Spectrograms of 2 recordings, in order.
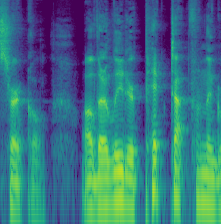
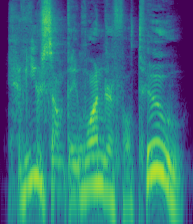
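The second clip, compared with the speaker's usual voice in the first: curious prince; 7 semitones higher than usual. Acted. Prince asking the boys about their marvel, high and curious. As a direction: ask with lifted, interested voice.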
